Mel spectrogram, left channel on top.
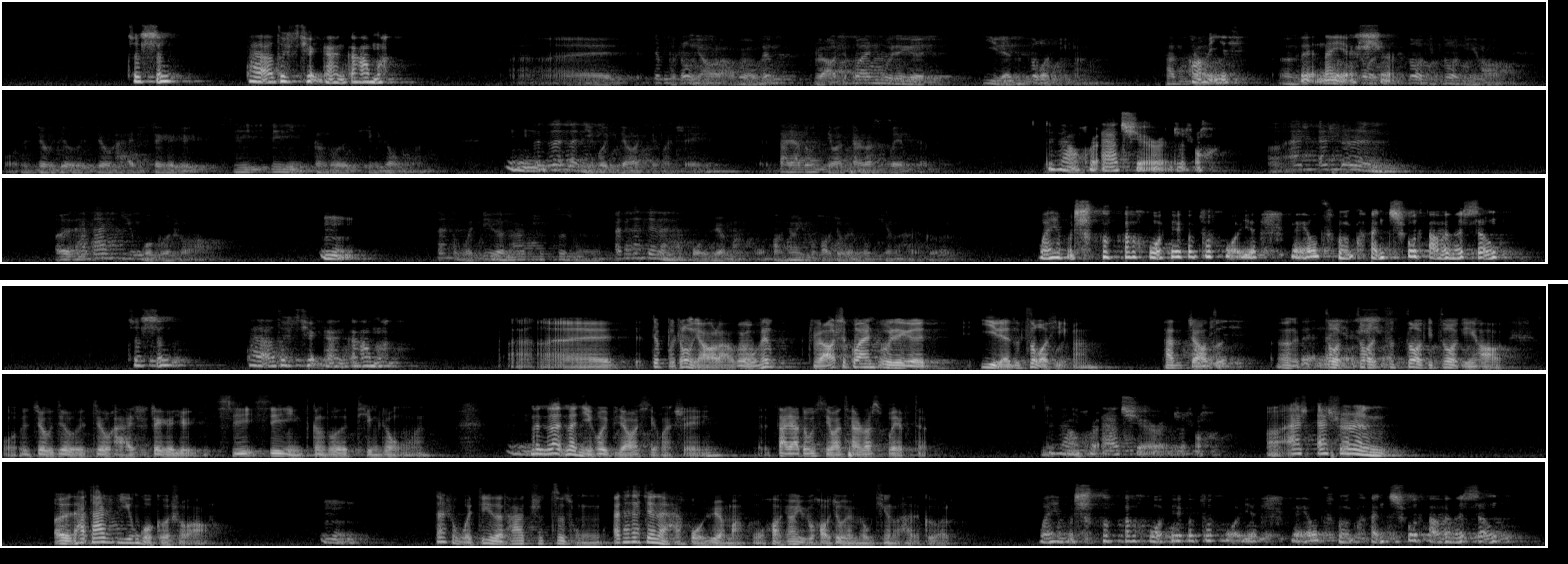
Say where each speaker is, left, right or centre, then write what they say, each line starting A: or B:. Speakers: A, on the left; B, on the right.
A: 就是大家都有点尴尬吗？
B: 呃，这不重要了，我们主要是关注这个艺人的作品嘛。他只要作，
A: 哦，也
B: 嗯，
A: 对，
B: 作作作作品作品好，
A: 那也是，
B: 我们就就就还是这个有吸吸引更多的听众嘛。
A: 嗯，
B: 那那那你会比较喜欢谁？呃大家都喜欢 Taylor Swift，
A: 对啊，
B: 你？
A: 或者 a d s h e r a n 这种，
B: 呃，Ash a s h e r 呃，他他是英国歌手啊，
A: 嗯，
B: 但是我记得他是自从，哎，他他现在还活跃吗？我好像有好久也没有听到他的歌了。
A: 我也不知道他 <laughs> 活跃不活跃，没有怎么关注他们的生活，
